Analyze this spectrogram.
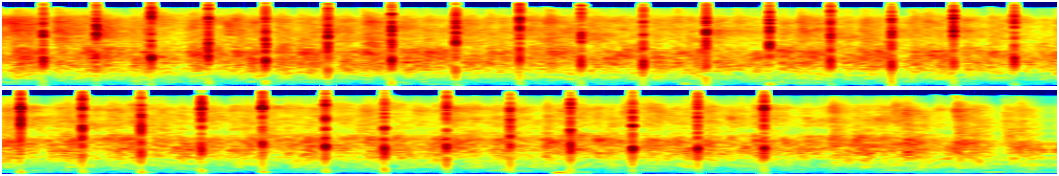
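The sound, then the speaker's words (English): An audience at the end of a talk event applauds the speakers steadily for about ten seconds, a dense wash of many hands clapping with sharper individual claps popping out irregularly above the crowd. “If you give a round Good of applause questions. For our speakers.”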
